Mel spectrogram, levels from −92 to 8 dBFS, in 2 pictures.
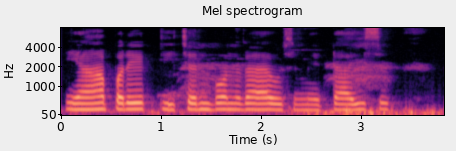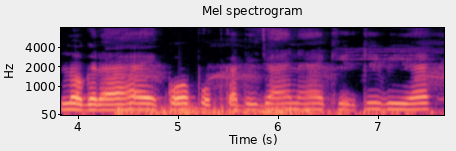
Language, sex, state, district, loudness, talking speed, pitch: Hindi, female, Bihar, West Champaran, -15 LUFS, 140 wpm, 200 Hz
